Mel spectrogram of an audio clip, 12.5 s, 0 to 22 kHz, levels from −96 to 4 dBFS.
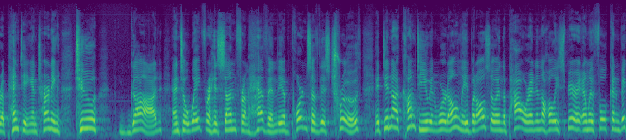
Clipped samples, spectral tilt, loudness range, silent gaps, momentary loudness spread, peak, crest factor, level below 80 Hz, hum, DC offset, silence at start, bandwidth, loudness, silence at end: under 0.1%; -5 dB/octave; 1 LU; none; 5 LU; -2 dBFS; 18 dB; -64 dBFS; none; under 0.1%; 0 s; 16 kHz; -19 LUFS; 0 s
